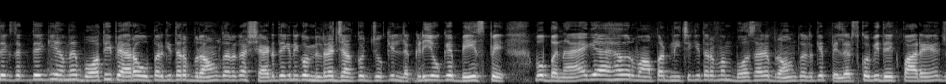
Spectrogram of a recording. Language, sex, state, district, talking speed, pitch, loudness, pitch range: Hindi, male, Maharashtra, Nagpur, 330 wpm, 200 Hz, -16 LUFS, 180-210 Hz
